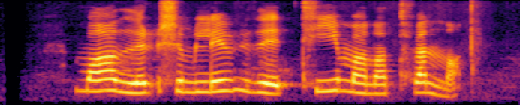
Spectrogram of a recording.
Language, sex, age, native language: Icelandic, male, 10, Icelandic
